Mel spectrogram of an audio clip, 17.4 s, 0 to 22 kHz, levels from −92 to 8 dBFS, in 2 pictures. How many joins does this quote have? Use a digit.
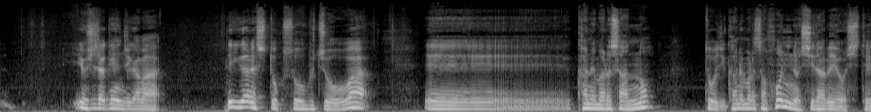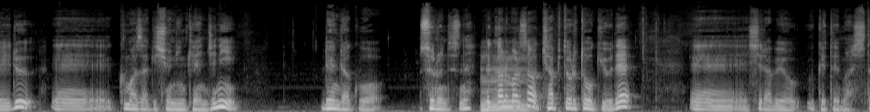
2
